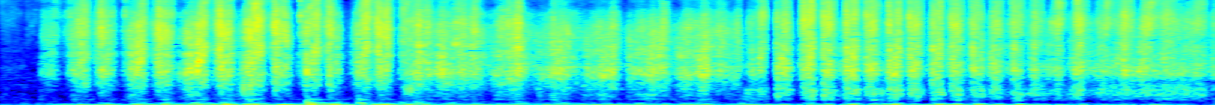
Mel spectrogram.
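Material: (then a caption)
Suede. A wooden bristle brush scrubs a grey suede and mesh Adidas Marathon running shoe, its heel and side areas covered in foam, in wet brushing strokes. The result is a steady run of rhythmic, somewhat uneven wet scrubbing with a bright, bristly hiss over a low rumble. The strokes come at roughly two and a half per second.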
